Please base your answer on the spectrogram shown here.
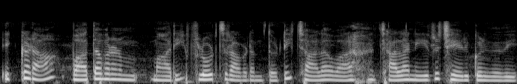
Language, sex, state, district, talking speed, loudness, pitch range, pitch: Telugu, female, Andhra Pradesh, Sri Satya Sai, 115 wpm, -16 LUFS, 195-225 Hz, 210 Hz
